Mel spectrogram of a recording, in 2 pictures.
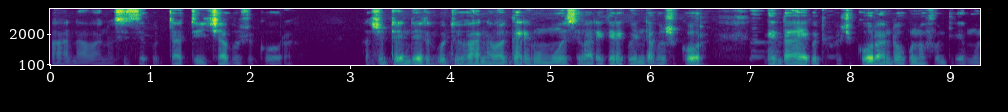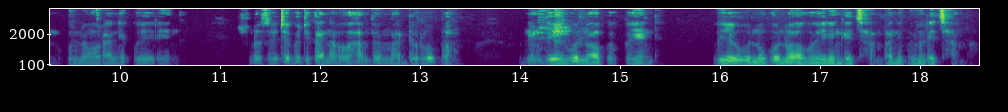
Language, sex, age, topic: Ndau, female, 36-49, education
